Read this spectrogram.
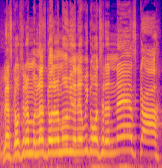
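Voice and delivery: high, loud mock announcement; loud acted quote.

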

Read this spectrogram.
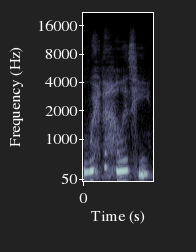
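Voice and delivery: hushed, worried whisper to herself; whispered worry. Retold or imitated. Wife alone at night wondering where husband is, whispering. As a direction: mutter it under your breath, anxious. Retelling her worried self-talk.

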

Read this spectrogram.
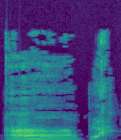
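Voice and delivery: Habla with a long stressed first "ah"; drawn-out "HAAH-bla"; push down, surface on A. Shown as a demonstration. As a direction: lean on the first syllable of Habla, end on clear "ah". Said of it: "you push down and you surface on A".

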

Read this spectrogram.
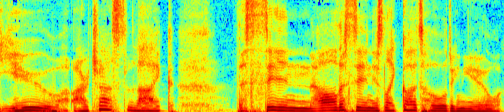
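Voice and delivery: slow, low monotone sermon; hushed, drawn-out monotone warning; monotone preacher. Retold or imitated. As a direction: imitate a droning, intense preacher reading slowly. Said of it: "he says it all monotone".

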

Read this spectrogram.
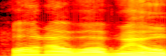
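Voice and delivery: high, loud, sheepishly pleading voice; sheepish high reply. Retold or imitated. To his wife about the wedding, high sheepish protest. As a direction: squeak it out like a guilty husband. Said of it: "And I'm like".

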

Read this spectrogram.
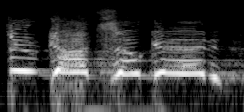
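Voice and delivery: high, loud and slow praise; an overjoyed preacher sharing his thrill; joyful exclamation. Real, not acted. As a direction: savour each word with delight.

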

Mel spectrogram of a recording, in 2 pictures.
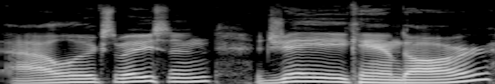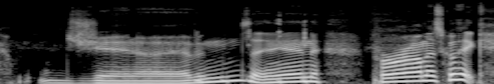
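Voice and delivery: names stretched out slowly like a mock announcer; hammed-up roll-call announcer, very slow; half-committed announcer voice. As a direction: draw out each name, playing announcer without fully committing. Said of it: "you wanted to do the announcer voice".

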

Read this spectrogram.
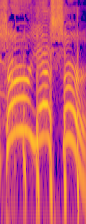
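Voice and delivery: high loud shouted sir yes sir; recruit shouting back. Retold or imitated. Recruit answering first sergeant.

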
